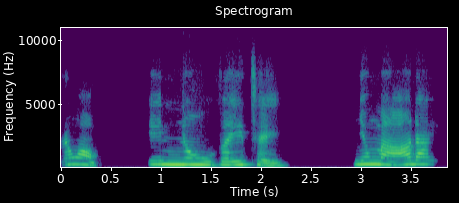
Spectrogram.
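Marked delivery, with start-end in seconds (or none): 0.8-2.2 innovative said slowly as in-no-VAY-tive; innovative, drawn out with misplaced third-syllable stress. Retold or imitated. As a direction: imitate the mistake, innovative with a long VAY. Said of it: "ở âm thứ ba".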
